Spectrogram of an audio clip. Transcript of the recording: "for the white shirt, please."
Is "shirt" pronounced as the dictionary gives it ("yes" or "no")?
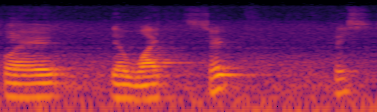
no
